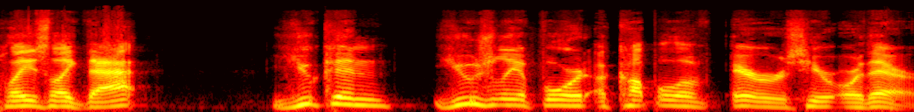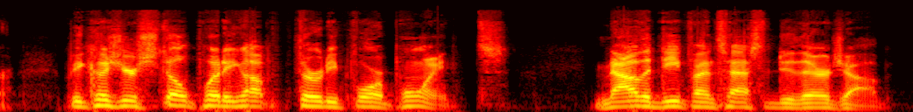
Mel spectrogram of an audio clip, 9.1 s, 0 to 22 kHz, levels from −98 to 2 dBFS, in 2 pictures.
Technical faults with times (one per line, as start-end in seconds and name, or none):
5.49-6.97 repeated stalls (stutter)
8.27-8.68 jitter buffer slow-down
